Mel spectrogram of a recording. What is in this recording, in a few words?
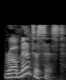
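"romanticist", English, British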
